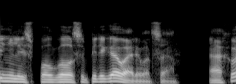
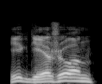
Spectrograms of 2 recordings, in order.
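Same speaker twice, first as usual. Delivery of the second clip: raised, higher mocking question; 4 semitones higher, 4 dB louder than usual. Narrator to the hunters about their missing beast, mocking. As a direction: ask it with a touch of scorn. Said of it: "с насмешкой спросил я".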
